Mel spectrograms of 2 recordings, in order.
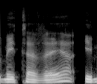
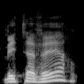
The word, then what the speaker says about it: métavers: Est-ce que tu pourrais nous expliquer en détail et très concrètement ce qu'est le métavers et même démarrer par comment on prononce ça. – Mm-hmm. On dit métavers ou métaverse, puisque les deux, quand on va sur Internet et qu'on mm mm-hmm. googleise métavers, bah, les, les deux mots ressortent.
